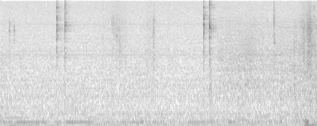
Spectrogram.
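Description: A few faint computer mouse clicks, mostly in quick pairs, over a low steady hum.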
